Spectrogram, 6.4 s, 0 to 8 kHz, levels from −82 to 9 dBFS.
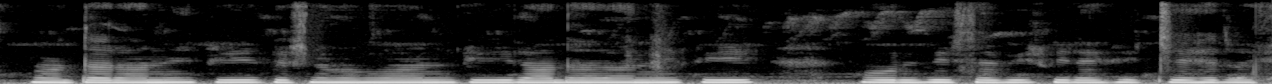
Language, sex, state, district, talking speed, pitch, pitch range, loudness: Hindi, female, Bihar, Lakhisarai, 105 wpm, 205 Hz, 200-205 Hz, -11 LUFS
